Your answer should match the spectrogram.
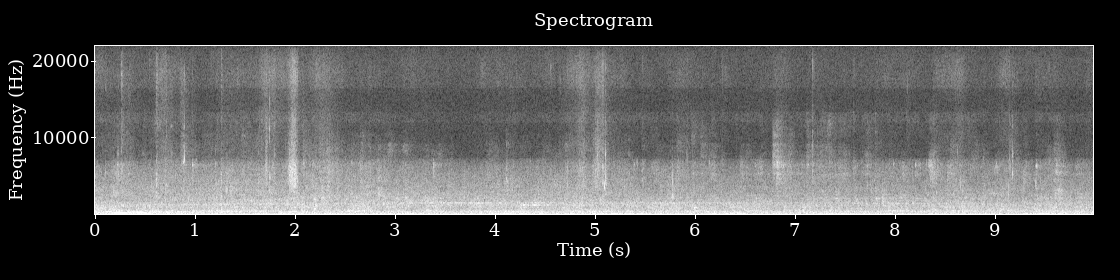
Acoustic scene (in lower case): residential area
